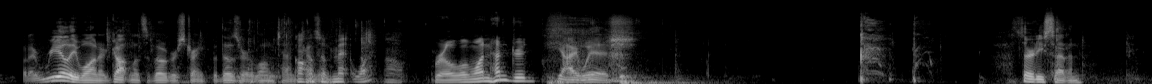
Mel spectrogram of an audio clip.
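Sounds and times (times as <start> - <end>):
speech: 0.3 - 6.5, 10.2 - 10.9
person coughing: 8.6 - 9.5
throat clearing: 8.6 - 9.6.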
